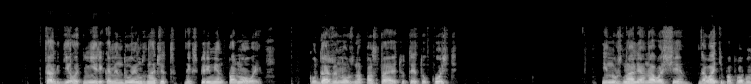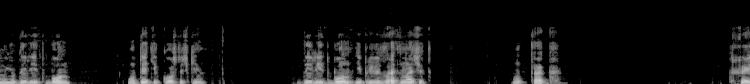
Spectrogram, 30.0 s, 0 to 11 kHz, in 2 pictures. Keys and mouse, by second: 1.4 KP_3, 2.7-4.7 drag, 7.4 g, 8.6 click, 8.9-11.8 middle drag, 12.6 click, 15.2 Delete, 18.2 middle click, 19.2 shift+click, 20.8 Delete, 22.8-24.2 middle drag, 24.7 click, 29.2 shift+click.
